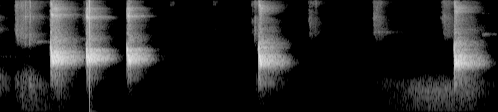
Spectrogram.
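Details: Sooty-headed bulbul chirps, played to coax hesitant or stuttering birds into singing: three quick loud notes with a sharp click among them, then two more isolated notes after longer pauses.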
